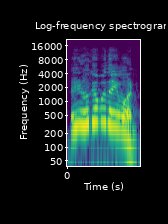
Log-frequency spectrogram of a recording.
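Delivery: very high, loud yelped denial; mock indignant protest. Son denies it to his mom, high indignant yell. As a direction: yell your innocence at the top of your pitch.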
